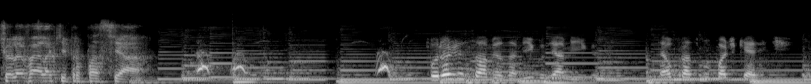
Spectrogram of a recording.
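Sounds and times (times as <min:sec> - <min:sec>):
speech: 0:00.0 - 0:02.2, 0:04.3 - 0:08.0
dog barking restlessly with high yips: 0:02.0 - 0:02.6, 0:03.8 - 0:04.1.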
